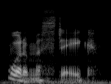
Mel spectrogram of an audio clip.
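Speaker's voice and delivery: soft whisper; whispered aside. Real, not acted. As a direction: breathe it out in quiet regret. Aside after Ferdinand is picked.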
